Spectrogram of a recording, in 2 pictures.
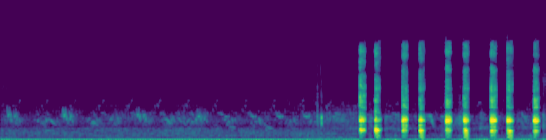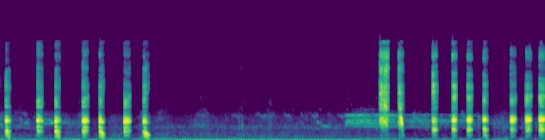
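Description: An animal giving a rapid run of short, sharp, high calls, about four a second. The calls begin a little past the middle, last about three seconds, and start again near the end. Under them is a low, steady hum.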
